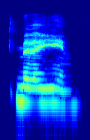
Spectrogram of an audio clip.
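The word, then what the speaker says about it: Medellín: As somebody raised in Nicaragua and the US who spends time in London, how do you say Medellin? Medellin.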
